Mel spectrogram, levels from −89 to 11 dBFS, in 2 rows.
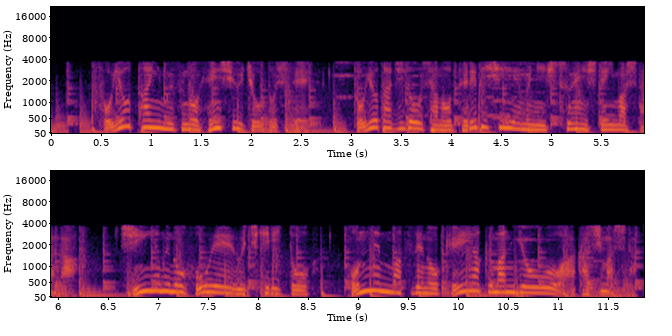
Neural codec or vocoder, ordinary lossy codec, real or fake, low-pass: none; none; real; 3.6 kHz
